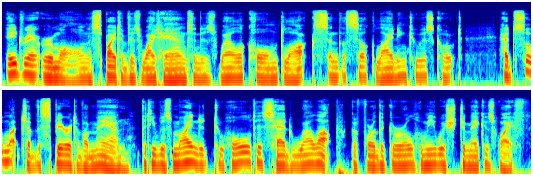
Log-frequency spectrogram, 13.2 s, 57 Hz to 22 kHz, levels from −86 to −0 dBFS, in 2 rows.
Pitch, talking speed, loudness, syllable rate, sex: 105 Hz, 220 wpm, -19 LUFS, 4.8 syllables/s, male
